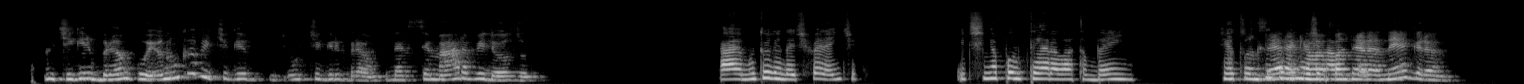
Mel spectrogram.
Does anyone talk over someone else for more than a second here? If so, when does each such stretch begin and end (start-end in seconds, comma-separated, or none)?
12.3-13.8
